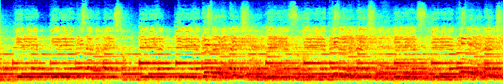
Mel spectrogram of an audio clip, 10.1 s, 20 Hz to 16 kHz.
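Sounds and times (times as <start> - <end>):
mixed choir singing a cappella: 0.0 - 10.0.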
